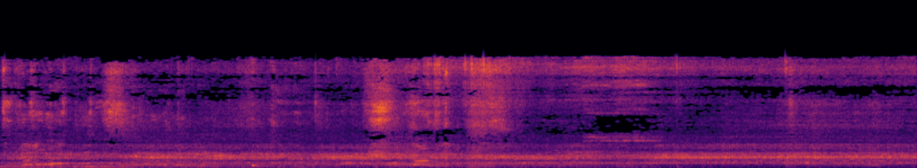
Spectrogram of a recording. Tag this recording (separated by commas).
Music, Speech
